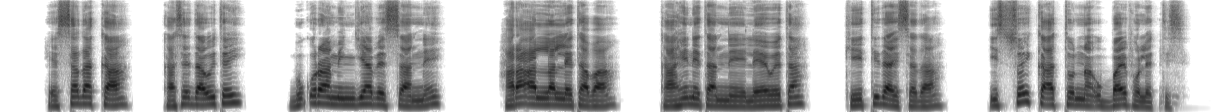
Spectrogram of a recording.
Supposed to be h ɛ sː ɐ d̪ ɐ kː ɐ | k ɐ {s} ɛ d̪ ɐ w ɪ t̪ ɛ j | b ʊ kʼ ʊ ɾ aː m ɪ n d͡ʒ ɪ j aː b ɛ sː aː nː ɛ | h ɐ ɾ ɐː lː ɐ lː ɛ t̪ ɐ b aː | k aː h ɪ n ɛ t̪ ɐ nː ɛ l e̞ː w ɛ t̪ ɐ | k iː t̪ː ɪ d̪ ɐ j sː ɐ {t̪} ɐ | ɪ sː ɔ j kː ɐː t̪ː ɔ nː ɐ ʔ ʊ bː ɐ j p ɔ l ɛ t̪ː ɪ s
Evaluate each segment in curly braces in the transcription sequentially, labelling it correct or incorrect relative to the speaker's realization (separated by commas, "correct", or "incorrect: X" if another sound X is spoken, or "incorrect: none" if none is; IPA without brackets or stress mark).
correct, incorrect: d̪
